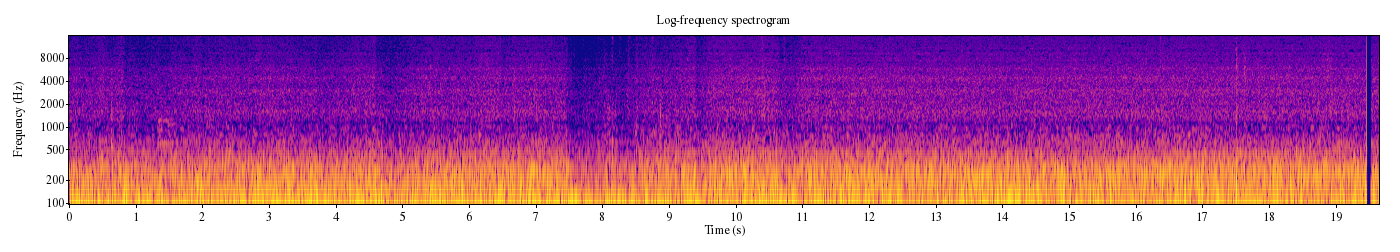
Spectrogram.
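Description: An aircraft rumbles steadily as it rolls along a runway.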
